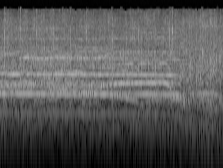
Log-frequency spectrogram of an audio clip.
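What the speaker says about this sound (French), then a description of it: "Et ça, je pense qu'on peut bien l'applaudir pour ça." A cosplay contest crowd at HeroFestival Marseille applauds and cheers a jury member, a loud, dense wash with sustained whoops and shouted tones on top.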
